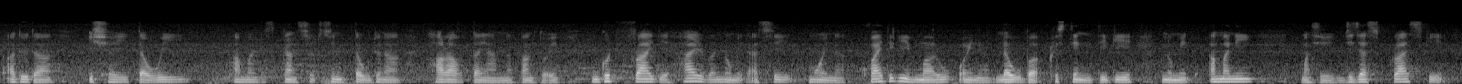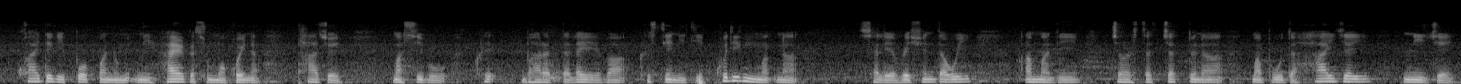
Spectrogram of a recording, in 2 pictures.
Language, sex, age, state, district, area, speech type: Manipuri, male, 18-30, Manipur, Bishnupur, rural, spontaneous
